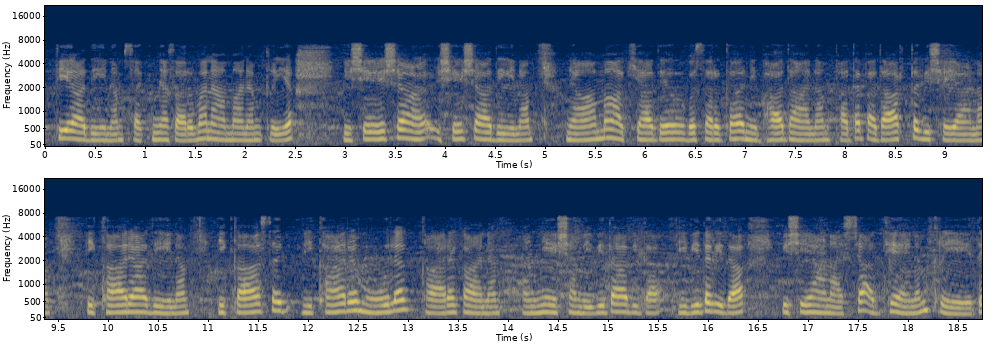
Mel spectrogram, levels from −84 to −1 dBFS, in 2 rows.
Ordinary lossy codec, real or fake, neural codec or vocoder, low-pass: none; fake; codec, 16 kHz, 16 kbps, FreqCodec, larger model; 7.2 kHz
